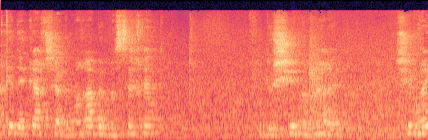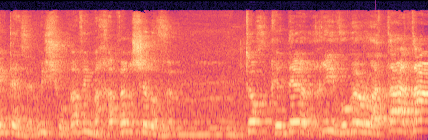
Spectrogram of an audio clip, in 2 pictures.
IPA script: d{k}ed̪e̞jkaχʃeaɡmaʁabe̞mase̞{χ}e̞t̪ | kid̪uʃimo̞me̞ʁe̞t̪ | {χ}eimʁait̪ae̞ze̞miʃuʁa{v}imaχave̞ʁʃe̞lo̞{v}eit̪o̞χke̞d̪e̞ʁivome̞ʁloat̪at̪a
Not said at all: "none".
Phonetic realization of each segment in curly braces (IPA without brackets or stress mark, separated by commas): k, χ, ʃ, v, v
